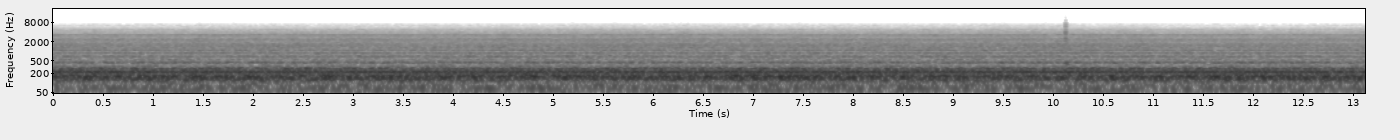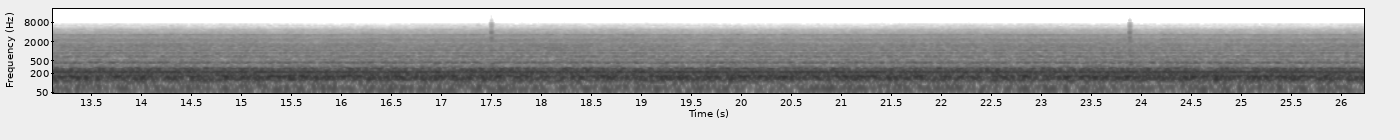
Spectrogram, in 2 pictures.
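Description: Wind rushes past an aircraft's cockpit.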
